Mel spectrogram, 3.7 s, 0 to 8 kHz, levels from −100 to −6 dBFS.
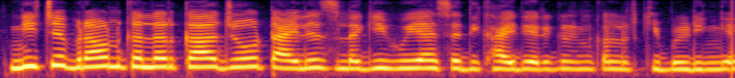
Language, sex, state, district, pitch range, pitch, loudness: Hindi, female, Himachal Pradesh, Shimla, 245-315 Hz, 270 Hz, -13 LUFS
